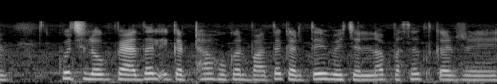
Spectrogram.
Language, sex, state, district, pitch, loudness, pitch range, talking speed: Hindi, female, Uttar Pradesh, Lucknow, 230 Hz, -21 LUFS, 215-245 Hz, 145 wpm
